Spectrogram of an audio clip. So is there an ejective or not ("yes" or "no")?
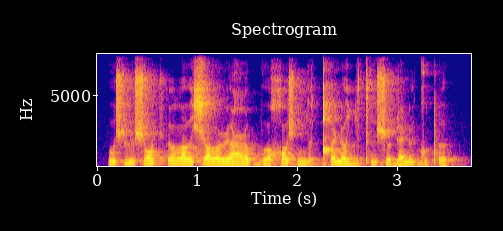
yes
